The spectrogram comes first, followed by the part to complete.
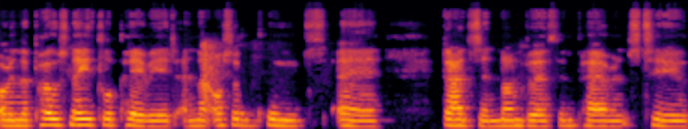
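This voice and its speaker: This woman's voice sits at a medium pitch. She moves through her words fairly slowly. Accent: Mancunian. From Manchester, England. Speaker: play therapist. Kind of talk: live stream chat.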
